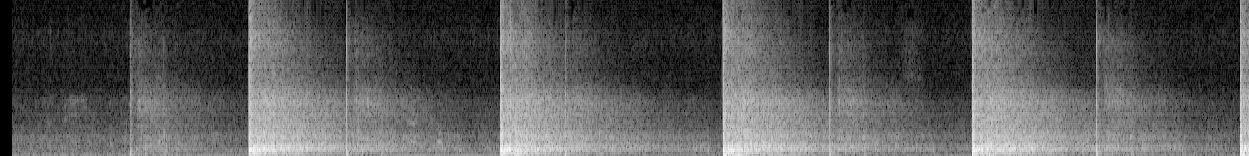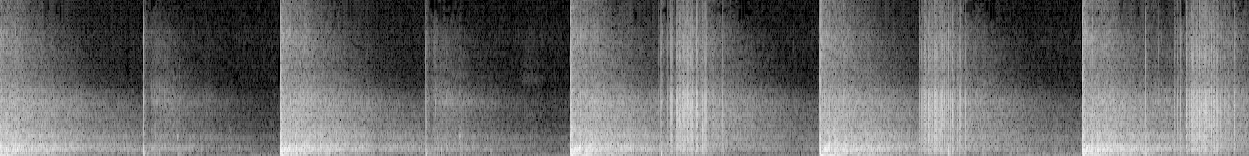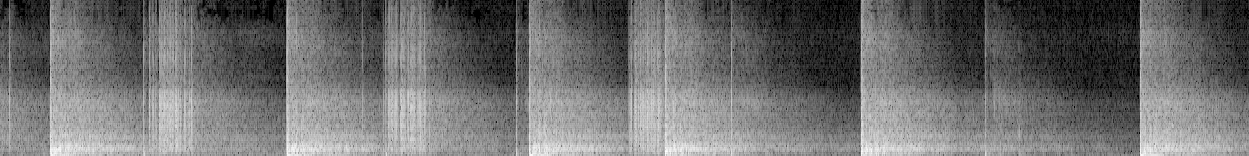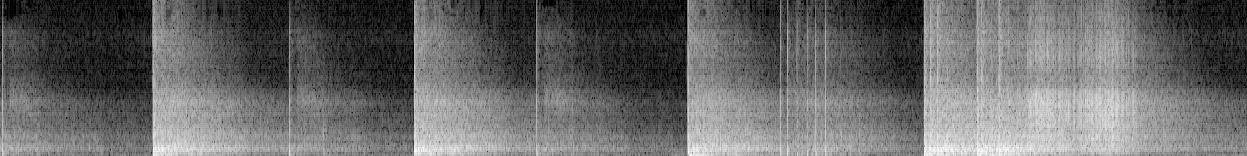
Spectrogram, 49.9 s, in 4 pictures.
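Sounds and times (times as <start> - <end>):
fireworks bangs: 0.6 - 14.6, 15.2 - 17.4, 18.1 - 35.6, 36.3 - 38.0, 39.0 - 43.6, 44.3 - 49.7
softer fireworks bang: 23.2 - 32.8, 44.3 - 49.4.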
